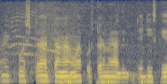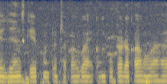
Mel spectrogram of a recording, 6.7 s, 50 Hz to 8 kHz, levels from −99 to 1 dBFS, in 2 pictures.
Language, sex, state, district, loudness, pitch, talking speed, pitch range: Hindi, male, Bihar, West Champaran, -19 LUFS, 125 Hz, 160 wpm, 120-130 Hz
